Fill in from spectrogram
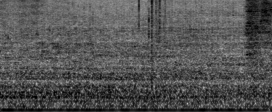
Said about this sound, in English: Is this guy going to turn off his engine? Can that even be heard?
